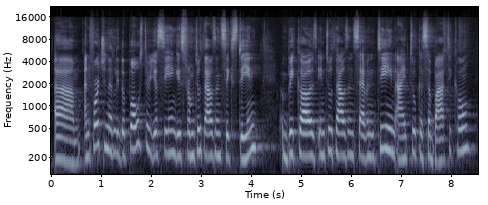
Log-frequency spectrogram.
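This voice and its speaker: A woman's voice: medium pitch, moderate pace, clean tone. A woman from Croatia, a festival director giving a chatty, friendly conference presentation with light laughter. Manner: chatty and friendly, laughs often, repeats words for emphasis.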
